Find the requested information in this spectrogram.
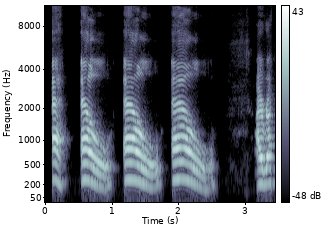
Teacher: when you say the sound isolated there's an e in the beginning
